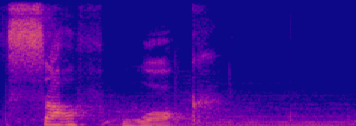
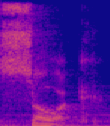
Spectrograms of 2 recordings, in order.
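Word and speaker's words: Southwark: I it really annoys me the pronunciation soak. It's southwalk but no it's soak.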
